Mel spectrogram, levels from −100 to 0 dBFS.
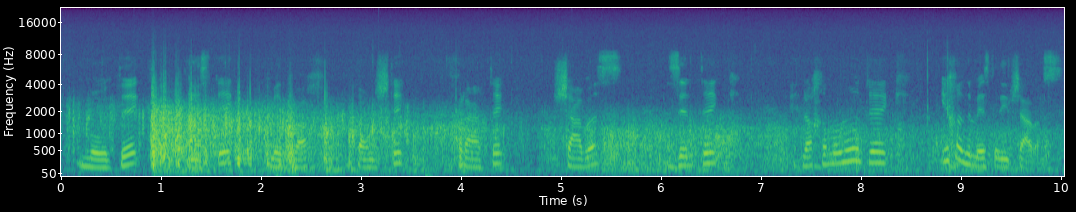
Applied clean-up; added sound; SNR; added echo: none; Thunder; -3 dB; none.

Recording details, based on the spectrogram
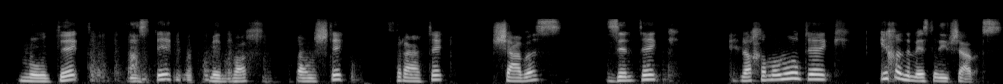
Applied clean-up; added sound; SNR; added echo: neural mask model DeepFilterNet 3.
